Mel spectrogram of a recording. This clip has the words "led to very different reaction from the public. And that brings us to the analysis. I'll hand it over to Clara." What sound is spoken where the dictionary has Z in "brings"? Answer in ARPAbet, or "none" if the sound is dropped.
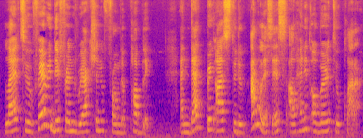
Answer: none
